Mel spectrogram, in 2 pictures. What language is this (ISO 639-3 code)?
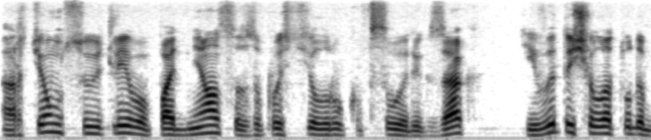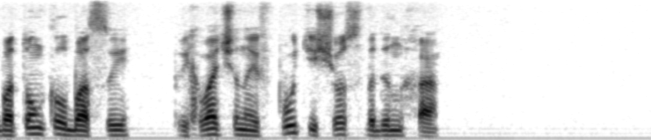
rus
